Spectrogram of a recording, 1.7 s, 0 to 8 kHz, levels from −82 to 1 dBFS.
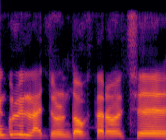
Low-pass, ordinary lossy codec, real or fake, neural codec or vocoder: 7.2 kHz; none; fake; codec, 16 kHz, 6 kbps, DAC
